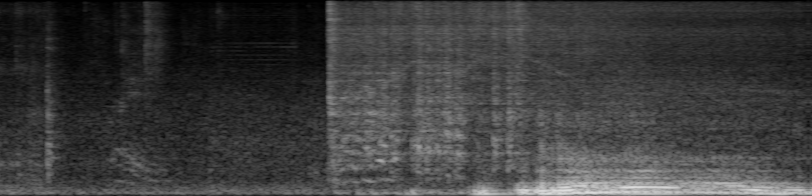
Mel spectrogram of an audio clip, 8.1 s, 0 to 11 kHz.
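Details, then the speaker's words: 1995 Mercedes W140 S500 after converting dual fuel pump to single pump: quiet, then brief starter turn, engine fires cleanly and settles into smooth, steady idle with no misses; normal start and idle. "well guys she is running beautifully now it's been a crazy day of trying to get her running especially with all this rain"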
